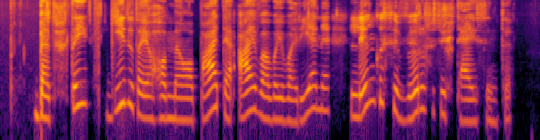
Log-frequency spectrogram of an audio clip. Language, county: Lithuanian, Utena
